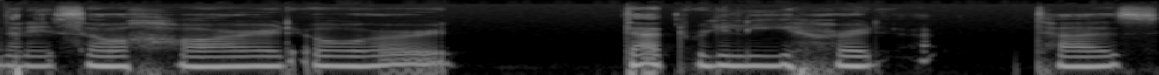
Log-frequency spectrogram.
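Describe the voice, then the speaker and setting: A woman is speaking. She has a Spanish accent. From Peru. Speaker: podcast host, artist. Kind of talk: personal testimony podcast. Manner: halting; casual, many fillers.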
